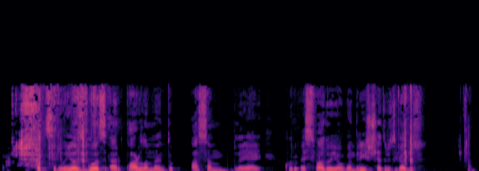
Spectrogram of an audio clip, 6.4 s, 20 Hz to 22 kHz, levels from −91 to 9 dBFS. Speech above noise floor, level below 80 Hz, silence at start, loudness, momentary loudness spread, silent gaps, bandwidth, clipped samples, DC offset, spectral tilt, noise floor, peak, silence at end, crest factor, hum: 26 dB; -78 dBFS; 0.1 s; -38 LUFS; 16 LU; none; 11.5 kHz; under 0.1%; under 0.1%; -2.5 dB/octave; -66 dBFS; -14 dBFS; 0.05 s; 26 dB; none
